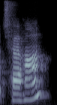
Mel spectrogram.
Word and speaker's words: Chohan: Ladies and gentlemen, this is Amar Chohan.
